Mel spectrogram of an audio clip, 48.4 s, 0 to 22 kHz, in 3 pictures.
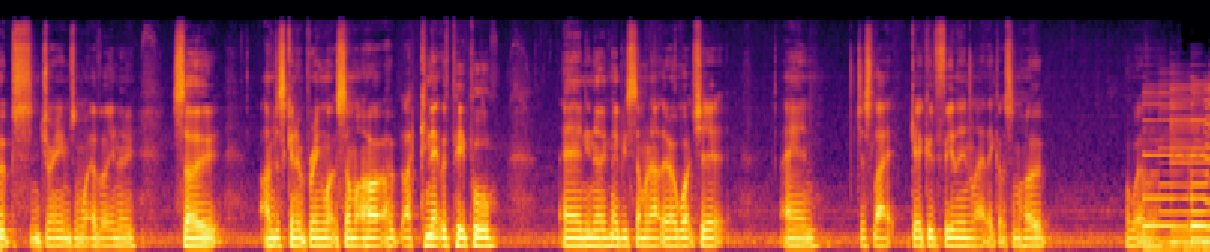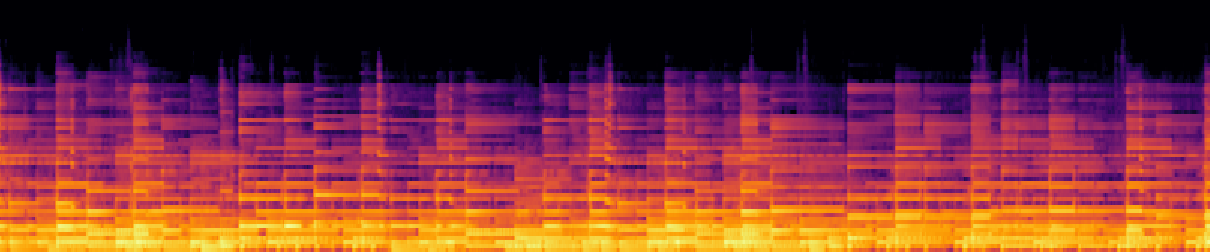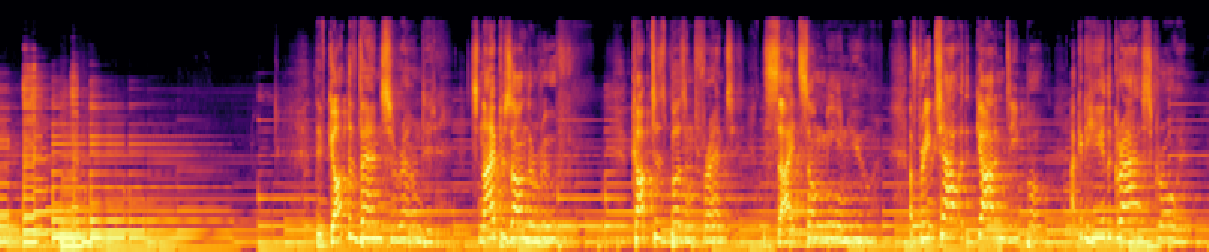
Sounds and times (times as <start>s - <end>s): Guitar: 0.0s - 48.3s.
